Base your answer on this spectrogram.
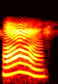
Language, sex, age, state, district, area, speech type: Odia, female, 60+, Odisha, Nayagarh, rural, conversation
